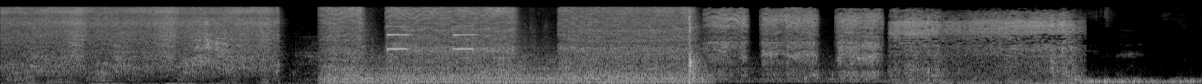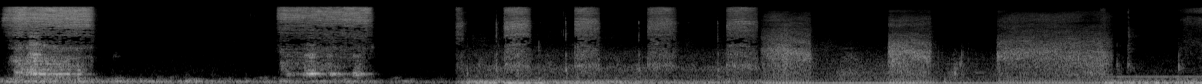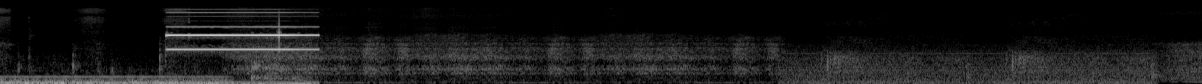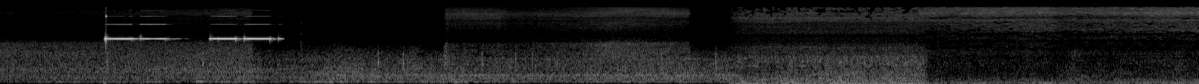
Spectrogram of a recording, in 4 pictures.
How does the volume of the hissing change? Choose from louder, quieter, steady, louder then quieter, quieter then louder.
quieter.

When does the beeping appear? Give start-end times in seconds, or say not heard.
3.9-4.9, 25.6-27.2, 37.1-38.9.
